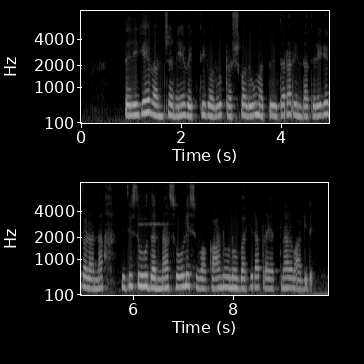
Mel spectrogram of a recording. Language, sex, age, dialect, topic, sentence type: Kannada, female, 31-35, Mysore Kannada, banking, statement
